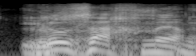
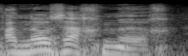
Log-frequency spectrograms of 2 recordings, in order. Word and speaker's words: Lozac'hmeur: Ça devrait se prononcer Lozachmeur, Lozachmeur. Ozar, ça veut dire le patriarche, et Meur, le grand.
